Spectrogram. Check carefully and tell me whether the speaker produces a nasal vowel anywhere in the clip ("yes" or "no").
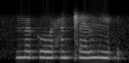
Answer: yes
